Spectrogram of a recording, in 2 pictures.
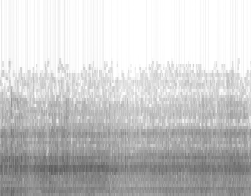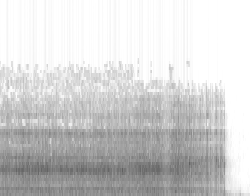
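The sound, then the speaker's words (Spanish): An electric blender blending ginger, apple and melon into a juice whirs loudly and steadily for about seven seconds, a dense grinding motor roar, then cuts off abruptly. No voices are heard. “Entonces hay que licuar bien licuadito para que le quede como un juguito, ¿verdad?”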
